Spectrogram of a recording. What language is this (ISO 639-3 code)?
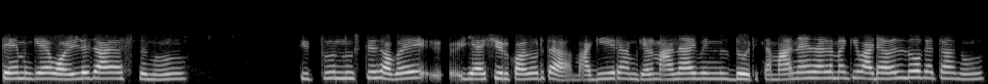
kok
